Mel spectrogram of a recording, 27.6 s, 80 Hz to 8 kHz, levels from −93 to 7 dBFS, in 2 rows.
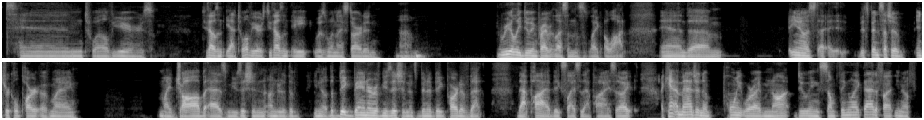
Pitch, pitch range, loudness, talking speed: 105 Hz, 100-115 Hz, -23 LUFS, 175 wpm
